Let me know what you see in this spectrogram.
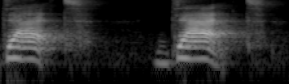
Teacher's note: Notice that B does not exist in pronunciation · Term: silent B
